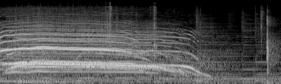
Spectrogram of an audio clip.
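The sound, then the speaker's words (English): A loud crowd gathered on a plaza in the morning cheers and whoops together outdoors, a sustained high-pitched roar that swells for about two seconds and then trails off, leaving scattered background noise. “Great crowd out there on the plaza.”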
